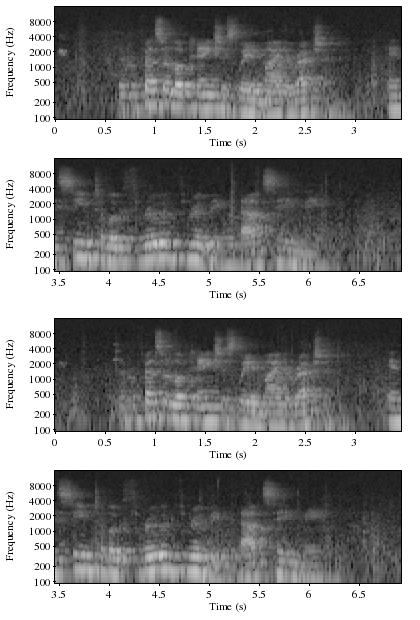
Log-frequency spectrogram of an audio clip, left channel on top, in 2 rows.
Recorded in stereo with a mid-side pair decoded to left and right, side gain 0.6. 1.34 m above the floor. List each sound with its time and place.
0.6 s a man speaking: 25° left, 3 m; by 6.2 s 5° right, 6 m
